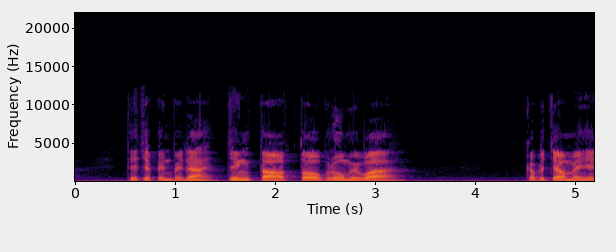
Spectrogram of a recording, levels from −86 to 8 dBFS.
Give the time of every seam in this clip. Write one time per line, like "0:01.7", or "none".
0:01.5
